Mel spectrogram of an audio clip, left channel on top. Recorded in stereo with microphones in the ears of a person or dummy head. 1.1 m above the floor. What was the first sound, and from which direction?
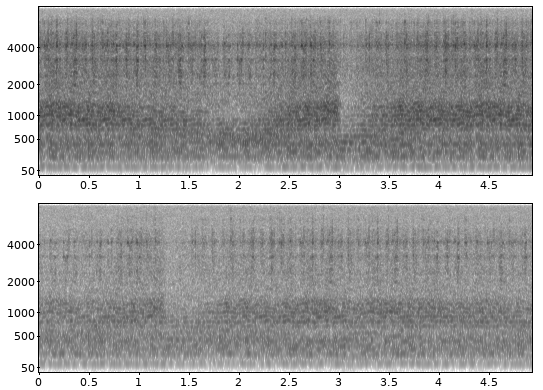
Only background noise.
